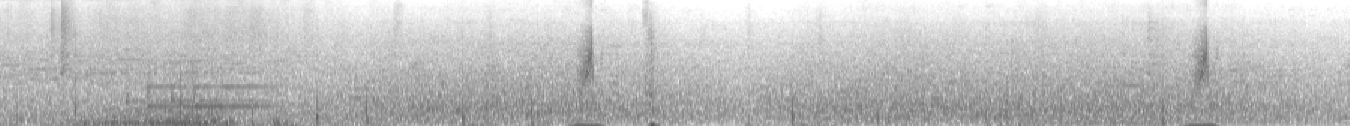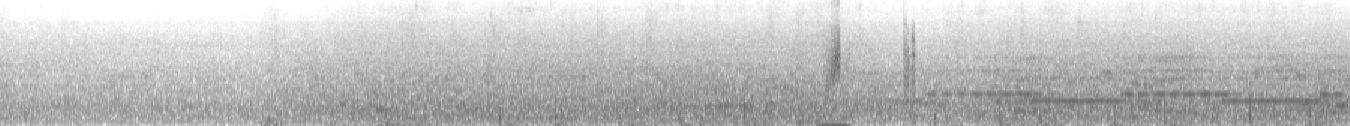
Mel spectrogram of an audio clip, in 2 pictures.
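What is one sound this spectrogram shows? Footsteps tap steadily on pavement.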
